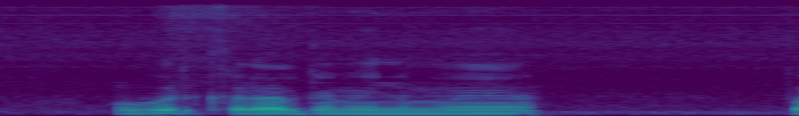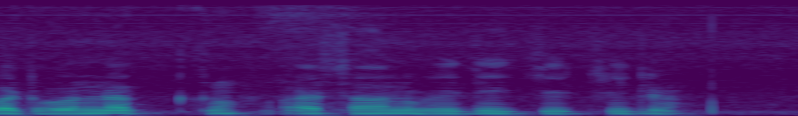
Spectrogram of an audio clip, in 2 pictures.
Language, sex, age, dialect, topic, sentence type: Maithili, male, 25-30, Angika, agriculture, question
